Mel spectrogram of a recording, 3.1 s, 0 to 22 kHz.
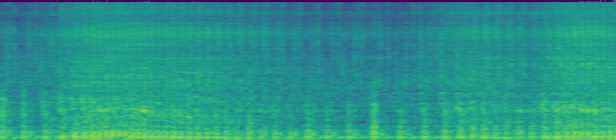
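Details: Zara 110cc motorcycle single-cylinder engine just after a full engine fitting, first start once all engine work is finished: settles into a steady, even low thump with no knocking or rattle, sounding healthy and freshly rebuilt; normal running.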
